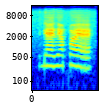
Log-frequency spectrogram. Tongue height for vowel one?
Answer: low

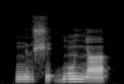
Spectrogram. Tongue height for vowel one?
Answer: high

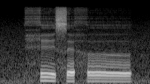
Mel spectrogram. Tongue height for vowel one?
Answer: mid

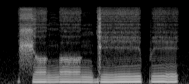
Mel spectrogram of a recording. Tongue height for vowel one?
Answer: mid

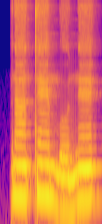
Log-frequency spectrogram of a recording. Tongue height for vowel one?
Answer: low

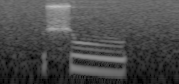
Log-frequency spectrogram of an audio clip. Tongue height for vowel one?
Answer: high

